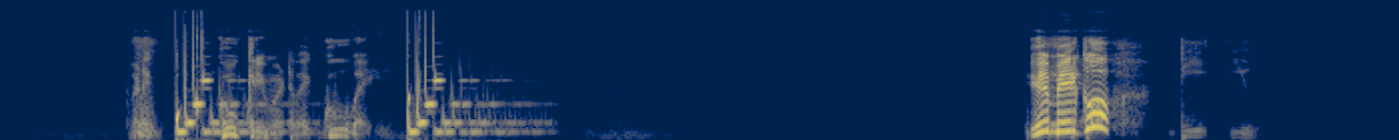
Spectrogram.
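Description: A young man speaks with animation into a microphone, close by.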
